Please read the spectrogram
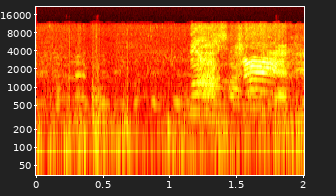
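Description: Wind buffeting the microphone in a steady low rumble, with people shouting during play and one loud, high shout from a little after a second in until near the end.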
